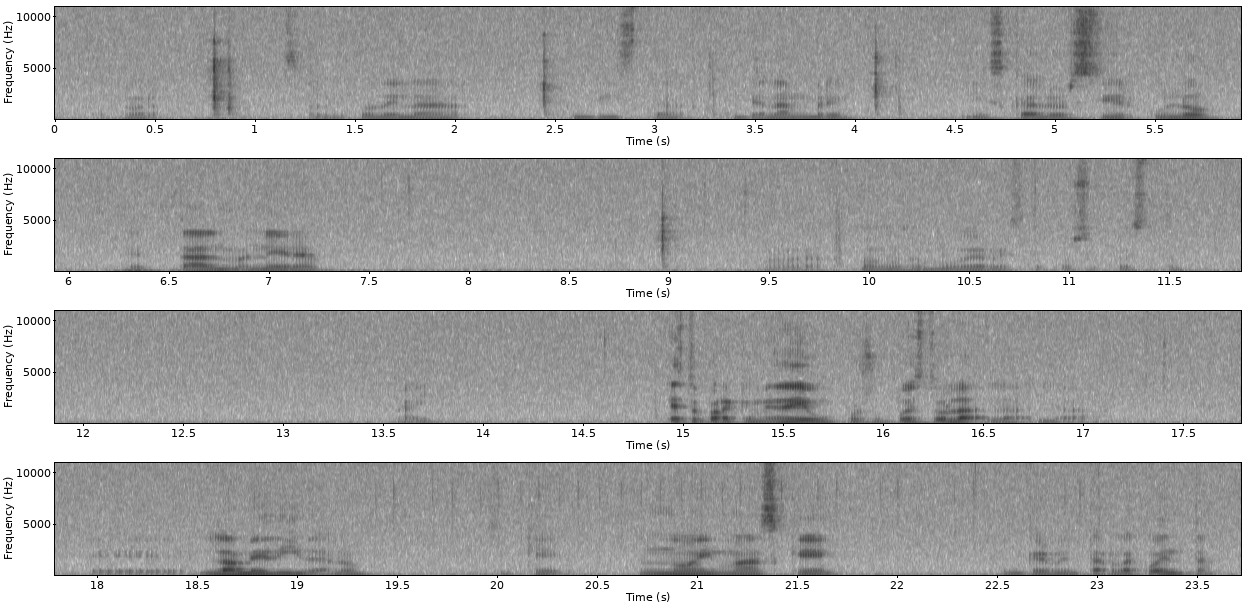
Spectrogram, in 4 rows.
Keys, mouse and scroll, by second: 0.2-0.6 scroll down 1, 0.7 shift+middle click, 2.3 s, 5.7 click, 7.3 shift+right click, 9.0-10.8 drag, 10.8-13.0 right drag, 15.5 right click, 17.5-20.0 drag, 20.2 click, 20.5 click, 21.0 click.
